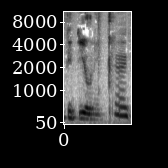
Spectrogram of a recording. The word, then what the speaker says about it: Titiunik: Lo pronunciaste perfecto y te agradezco un montón. – ¿En serio? – Estoy muy acostumbrada a tener varias adaptaciones de mi apellido. Incluso en gente que me conoce por años. – Mirá. – Me gustó como el pequeño segundo que te tomaste y sí, es Jazmín Titiunik.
